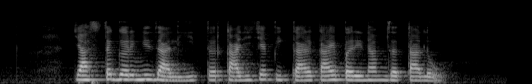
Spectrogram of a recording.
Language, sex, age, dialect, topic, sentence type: Marathi, female, 18-24, Southern Konkan, agriculture, question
